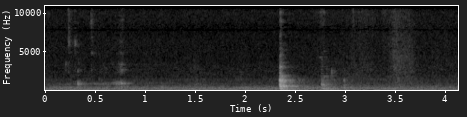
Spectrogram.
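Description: Faint mouth sounds of a man sipping and tasting whisked matcha, with one short, sharp knock a little over two seconds in.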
